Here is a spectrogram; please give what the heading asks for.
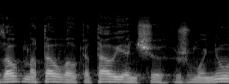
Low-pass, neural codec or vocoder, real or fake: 10.8 kHz; none; real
